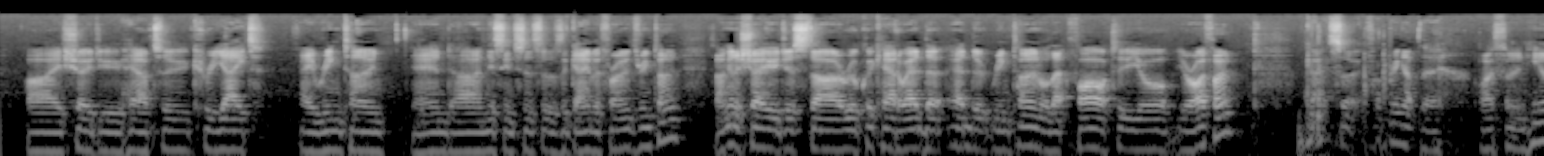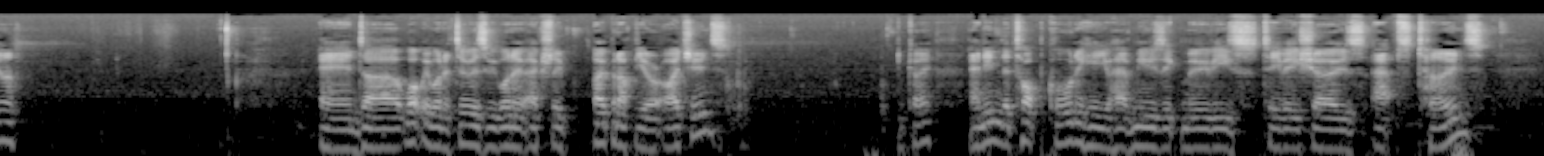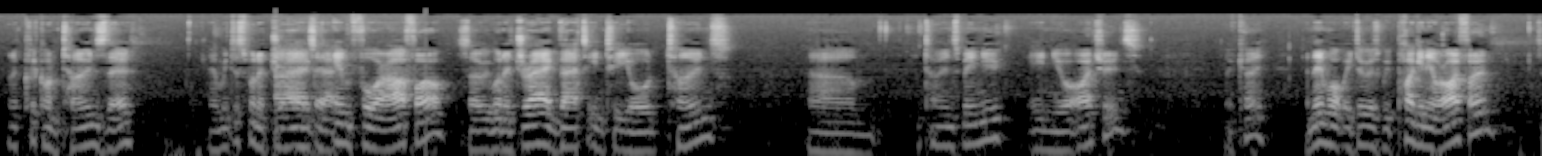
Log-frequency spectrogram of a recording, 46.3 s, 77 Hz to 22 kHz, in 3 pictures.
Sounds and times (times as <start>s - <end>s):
Speech: 0.2s - 12.4s, 13.0s - 15.7s, 18.6s - 22.9s, 24.4s - 30.4s, 31.0s - 32.4s, 33.0s - 38.3s, 39.0s - 42.4s, 43.1s - 46.3s.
